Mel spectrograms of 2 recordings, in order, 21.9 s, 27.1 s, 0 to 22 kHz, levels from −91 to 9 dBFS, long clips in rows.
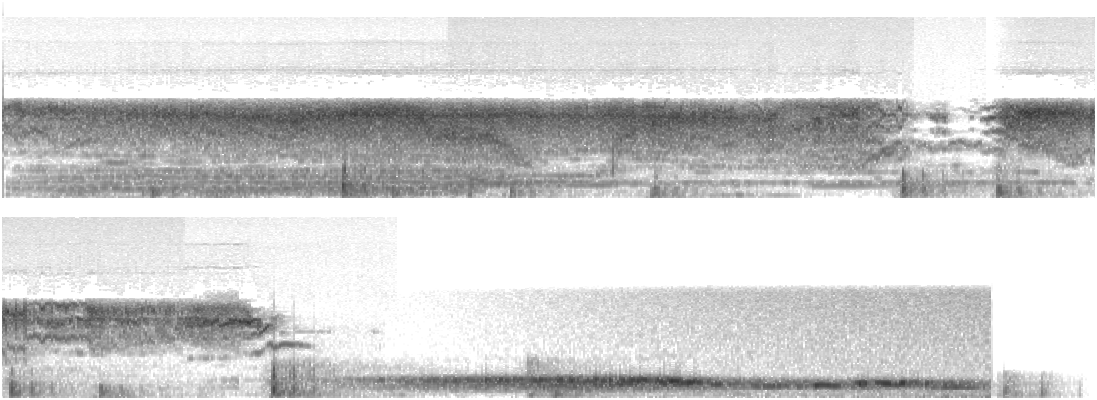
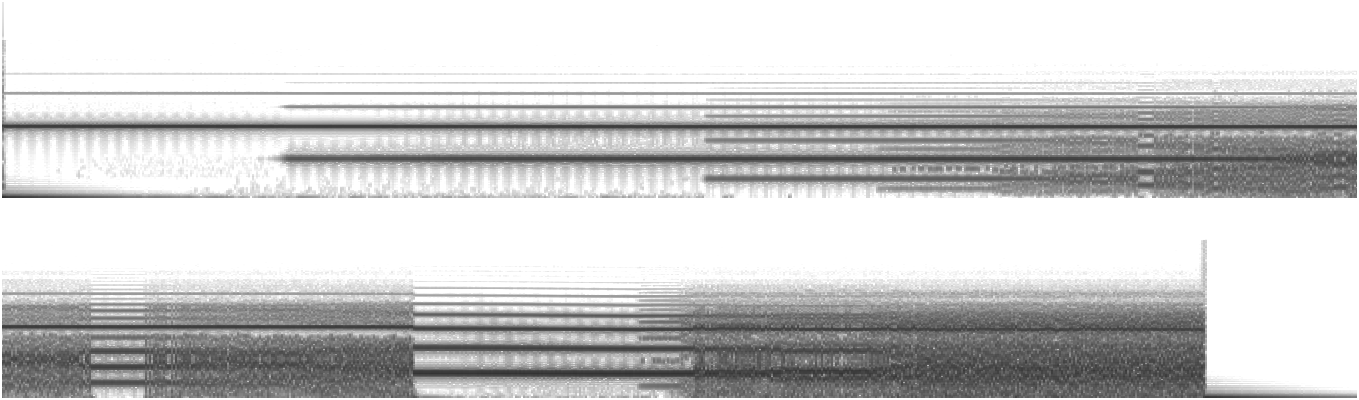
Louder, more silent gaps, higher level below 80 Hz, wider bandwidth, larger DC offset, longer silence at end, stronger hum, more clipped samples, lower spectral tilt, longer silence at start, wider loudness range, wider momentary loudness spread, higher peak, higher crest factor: second, -18 LUFS vs -13 LUFS; neither; second, -52 dBFS vs -36 dBFS; first, 16 kHz vs 4 kHz; neither; first, 0.5 s vs 0.25 s; neither; neither; second, -7 dB/octave vs -9 dB/octave; about the same, 0 s vs 0 s; first, 11 LU vs 3 LU; first, 18 LU vs 3 LU; about the same, -2 dBFS vs -2 dBFS; first, 18 dB vs 10 dB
